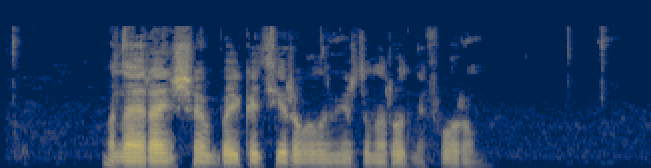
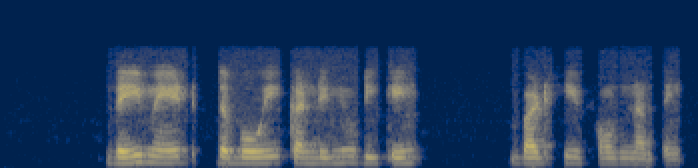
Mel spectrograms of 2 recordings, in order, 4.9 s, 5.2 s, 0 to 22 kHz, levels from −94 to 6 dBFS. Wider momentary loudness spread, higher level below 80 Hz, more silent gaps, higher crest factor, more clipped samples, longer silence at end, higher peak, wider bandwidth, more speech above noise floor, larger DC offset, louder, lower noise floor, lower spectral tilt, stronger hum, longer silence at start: about the same, 15 LU vs 14 LU; first, -58 dBFS vs -72 dBFS; neither; about the same, 26 dB vs 22 dB; neither; first, 1.35 s vs 0.15 s; about the same, -2 dBFS vs -4 dBFS; first, 11.5 kHz vs 6.8 kHz; second, 52 dB vs 56 dB; neither; about the same, -25 LUFS vs -25 LUFS; second, -77 dBFS vs -82 dBFS; about the same, -3.5 dB/octave vs -2.5 dB/octave; neither; about the same, 0.8 s vs 0.8 s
